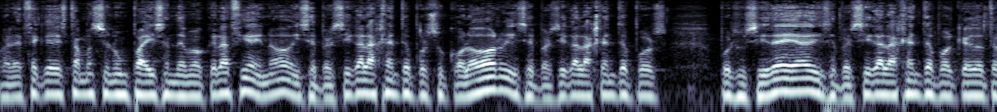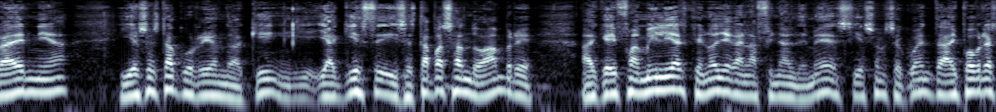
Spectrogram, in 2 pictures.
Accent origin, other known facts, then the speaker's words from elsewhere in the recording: Spain; porque parezco sudamericano, me han pedido el carnet varias veces. Sí. Y yo tenía que decir, no, soy español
